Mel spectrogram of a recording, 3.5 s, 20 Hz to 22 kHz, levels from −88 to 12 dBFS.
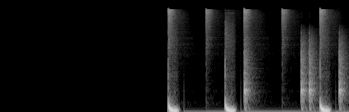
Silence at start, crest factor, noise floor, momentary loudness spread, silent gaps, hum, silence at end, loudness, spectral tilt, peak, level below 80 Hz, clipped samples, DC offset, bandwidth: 1.65 s; 18 dB; under -90 dBFS; 17 LU; none; none; 0.05 s; -19 LUFS; -6.5 dB/octave; -2 dBFS; -22 dBFS; under 0.1%; under 0.1%; 17 kHz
